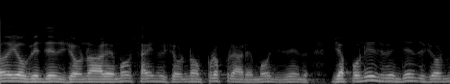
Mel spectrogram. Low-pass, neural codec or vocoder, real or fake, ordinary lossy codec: 7.2 kHz; none; real; none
